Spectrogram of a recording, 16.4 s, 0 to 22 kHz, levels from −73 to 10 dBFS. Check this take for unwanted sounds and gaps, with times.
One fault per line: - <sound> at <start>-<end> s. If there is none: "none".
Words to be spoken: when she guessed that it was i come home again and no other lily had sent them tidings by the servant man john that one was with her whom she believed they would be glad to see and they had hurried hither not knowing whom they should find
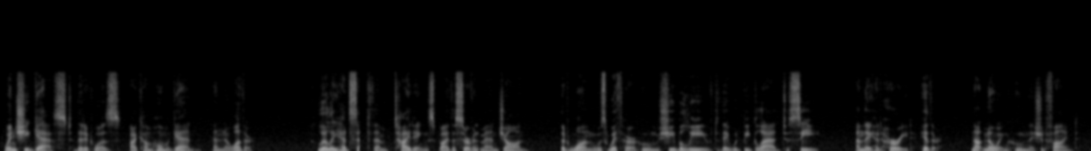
- dropout at 5.4-5.5 s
